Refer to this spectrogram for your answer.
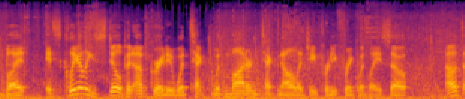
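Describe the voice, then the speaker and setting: Low-pitched, animated man doing game commentary. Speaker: let's play host, playing a shooter game. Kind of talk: casual gameplay commentary. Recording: noticeable background noise.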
